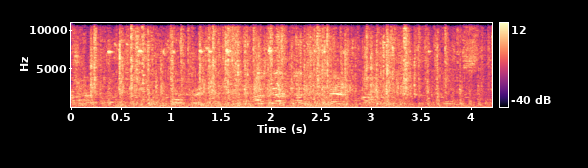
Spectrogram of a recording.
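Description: Jelcz 120M city bus's diesel engine running steadily under way, heard from inside the bus, with frequent small rattles and clicks from the bus body.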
